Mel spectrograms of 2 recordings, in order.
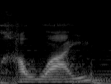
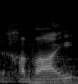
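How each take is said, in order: First: It is said the Americanized English way. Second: It is said the native Hawaiian way. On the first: This is how outsiders usually say the name. The speaker calls it wrong. "instead of Hawaii" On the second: This is how local people say the name. The speaker calls it right. "the Hawaiians, actually call it Hawaii"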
